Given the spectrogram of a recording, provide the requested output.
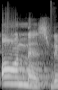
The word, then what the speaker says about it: honest: an when i say honestly we don't pronounce it as hornets we pronounce it as honest again it's o h is silent so we use the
